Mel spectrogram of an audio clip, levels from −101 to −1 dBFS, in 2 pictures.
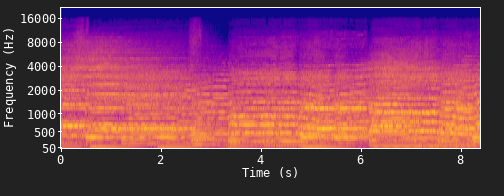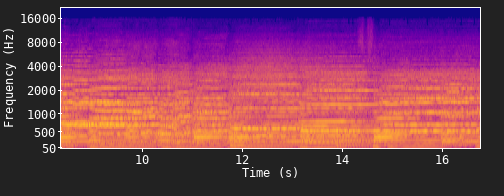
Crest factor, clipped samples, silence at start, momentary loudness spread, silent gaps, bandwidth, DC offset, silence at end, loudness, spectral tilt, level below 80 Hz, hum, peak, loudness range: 14 dB; under 0.1%; 0 s; 5 LU; none; 12 kHz; under 0.1%; 0 s; -19 LUFS; -5.5 dB/octave; -40 dBFS; none; -4 dBFS; 4 LU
